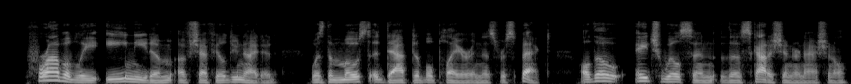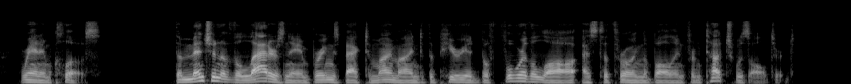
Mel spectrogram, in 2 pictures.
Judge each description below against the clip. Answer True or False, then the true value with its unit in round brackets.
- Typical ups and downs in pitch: True (4.3 semitones)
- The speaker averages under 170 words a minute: False (175 wpm)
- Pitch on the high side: False (95 Hz)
